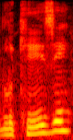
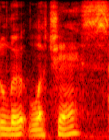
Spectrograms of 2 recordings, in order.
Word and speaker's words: Lucchese: considered to be good, like Lucchese. I said it right this time. The key. Yeah, because I said La Chesse. La Chesse.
